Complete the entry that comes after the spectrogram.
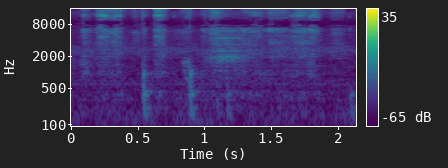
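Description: A pencil writing a name on paper in a kindergarten classroom, soft scratchy strokes with a few slightly firmer taps, faint and close against a quiet room hum.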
